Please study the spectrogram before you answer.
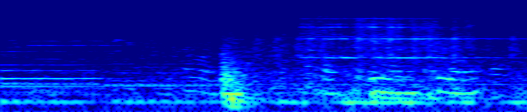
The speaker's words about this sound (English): The phone rang at Kansas City Police Headquarters, and Wilcox answered it.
